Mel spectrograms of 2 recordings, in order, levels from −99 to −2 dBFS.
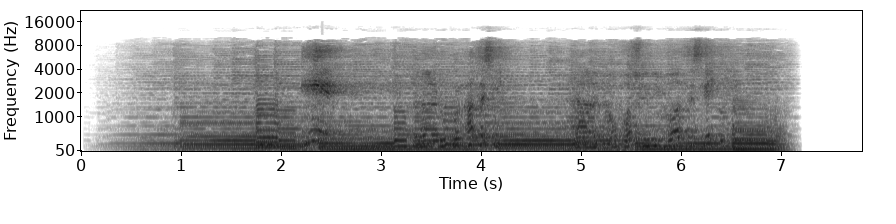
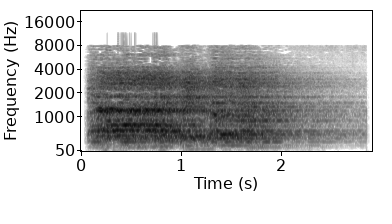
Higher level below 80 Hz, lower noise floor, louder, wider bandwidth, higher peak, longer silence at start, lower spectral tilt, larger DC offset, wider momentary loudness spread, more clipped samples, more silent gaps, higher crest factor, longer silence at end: first, -30 dBFS vs -68 dBFS; first, -48 dBFS vs -42 dBFS; second, -17 LUFS vs -11 LUFS; first, 10 kHz vs 8.4 kHz; about the same, -2 dBFS vs 0 dBFS; first, 0.5 s vs 0.05 s; first, -5 dB/octave vs -2 dB/octave; neither; second, 10 LU vs 15 LU; neither; neither; about the same, 16 dB vs 14 dB; first, 0.7 s vs 0.55 s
